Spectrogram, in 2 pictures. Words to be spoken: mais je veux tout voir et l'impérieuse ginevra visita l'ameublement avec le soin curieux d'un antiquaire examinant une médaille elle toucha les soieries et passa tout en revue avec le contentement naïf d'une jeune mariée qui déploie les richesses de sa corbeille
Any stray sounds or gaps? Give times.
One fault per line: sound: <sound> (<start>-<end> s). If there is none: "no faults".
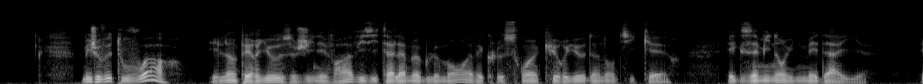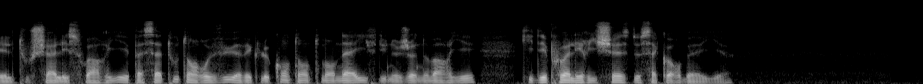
no faults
